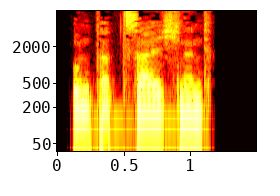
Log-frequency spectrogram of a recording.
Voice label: "unterzeichnend", German; adjectives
